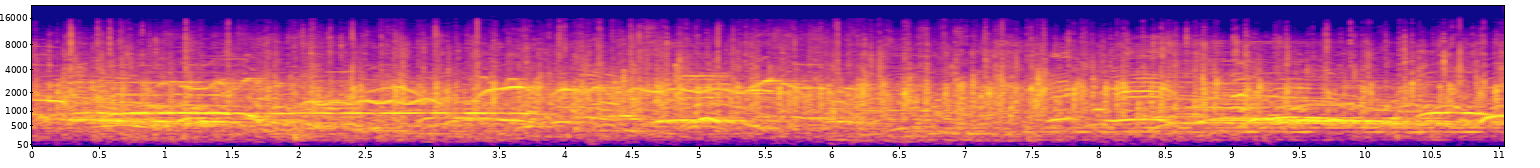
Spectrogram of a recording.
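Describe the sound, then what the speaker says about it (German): A live studio audience breaks into loud, sustained applause and cheering for the points winner of a contest, with whoops and shouting voices mixed into the dense clapping throughout. "Applaus!"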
